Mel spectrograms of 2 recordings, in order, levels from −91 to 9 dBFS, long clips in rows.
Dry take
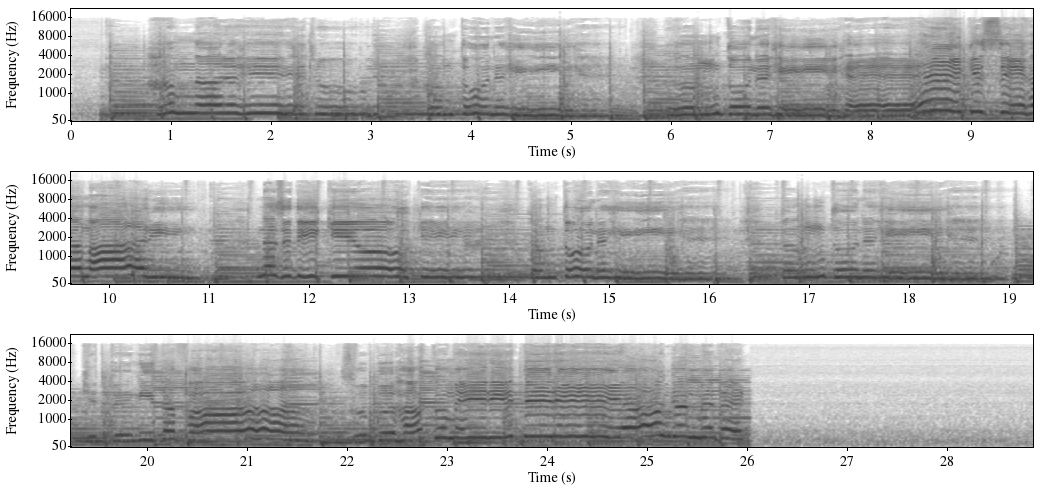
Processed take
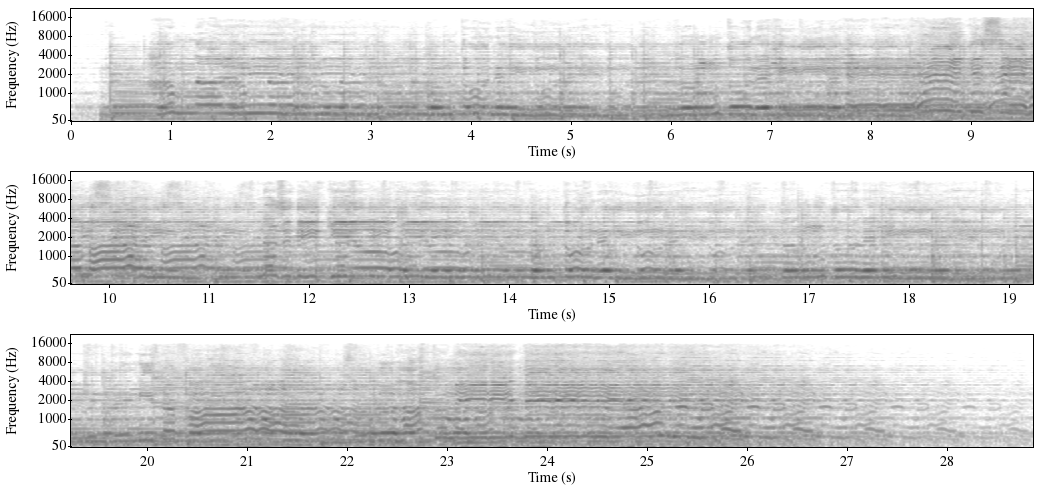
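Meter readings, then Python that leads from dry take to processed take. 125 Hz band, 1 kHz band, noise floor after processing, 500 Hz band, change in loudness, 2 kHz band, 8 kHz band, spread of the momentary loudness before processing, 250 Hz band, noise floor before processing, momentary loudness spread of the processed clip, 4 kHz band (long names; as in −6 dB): −21.5 dB, −20.0 dB, −54 dBFS, −16.5 dB, −18.5 dB, −17.5 dB, −17.5 dB, 7 LU, −21.5 dB, −44 dBFS, 8 LU, −15.5 dB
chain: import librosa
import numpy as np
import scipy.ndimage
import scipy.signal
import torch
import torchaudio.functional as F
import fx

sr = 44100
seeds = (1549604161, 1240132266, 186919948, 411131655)

y = fx.comb_fb(x, sr, f0_hz=500.0, decay_s=0.16, harmonics='all', damping=0.0, mix_pct=90)
y = fx.echo_feedback(y, sr, ms=718, feedback_pct=51, wet_db=-5.5)
y = y * librosa.db_to_amplitude(-6.0)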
